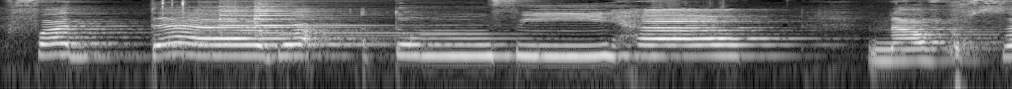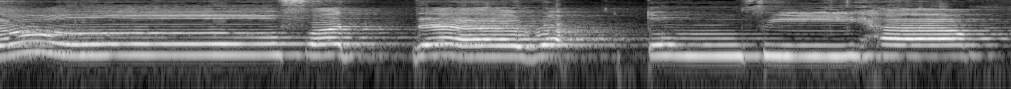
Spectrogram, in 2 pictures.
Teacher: تو یہ فادا نہیں ہے بلکہ فا دال زبر فد، دال کھڑی زبر دا، فد را، تم را کو موٹا رکھیں، حمزہ کے ساتھ ملا کے جھٹکا دیں۔ جب بھی حمزہ ساکن کے ساتھ آتا ہے تو ہم وہاں پر را کر کے نہیں پڑھتے بلکہ جھٹکا دیتے ہیں، بھلے یہ لمبا والا یہاں پر الف ہوتا یا یہ چھوٹو والا الف ہے، لیکن یہ ساکن اگر آ گئی حمزہ کے اوپر یا الف کے اوپر تو ہم نے وہاں پر جھٹکا دینا ہے۔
